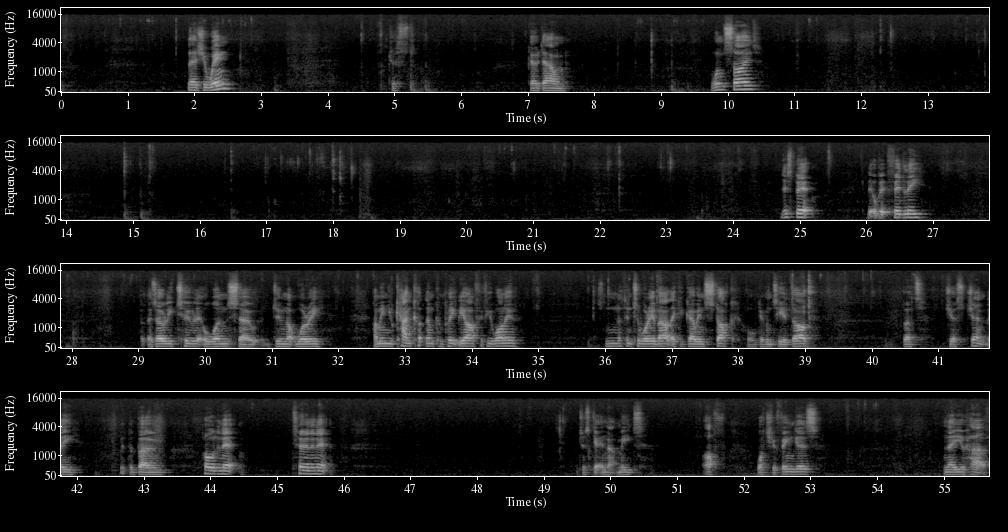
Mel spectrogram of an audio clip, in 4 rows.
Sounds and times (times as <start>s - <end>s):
Inside, small room: 0.0s - 55.6s
Speech: 1.9s - 2.6s, 4.9s - 5.4s, 7.0s - 7.7s, 9.8s - 10.6s, 24.7s - 25.3s, 26.0s - 27.0s, 29.0s - 31.8s, 32.5s - 34.8s, 35.9s - 39.2s, 40.4s - 44.6s, 45.2s - 45.9s, 49.5s - 50.6s, 51.4s - 53.2s, 55.0s - 55.6s.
